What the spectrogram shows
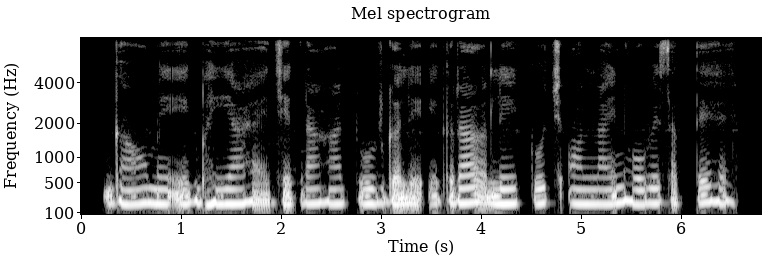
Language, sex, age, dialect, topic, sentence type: Magahi, female, 18-24, Northeastern/Surjapuri, banking, question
